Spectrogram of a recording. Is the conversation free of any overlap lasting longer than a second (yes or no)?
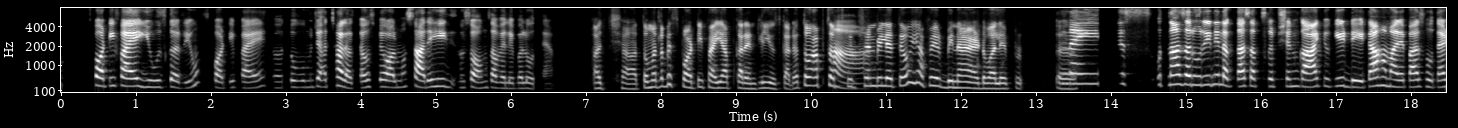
yes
